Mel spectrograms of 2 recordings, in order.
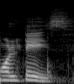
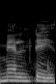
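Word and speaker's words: maltase: আসো তারপরে এটা হচ্ছে মল্টেজ মল্টেজ ঠিক আছে ইংলিশে হবে এরকম বানানটা মেলটেজ যদিও উচ্চারণটা হচ্ছে মল্টেজ ঠিক আছে তাহলে আমাদের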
